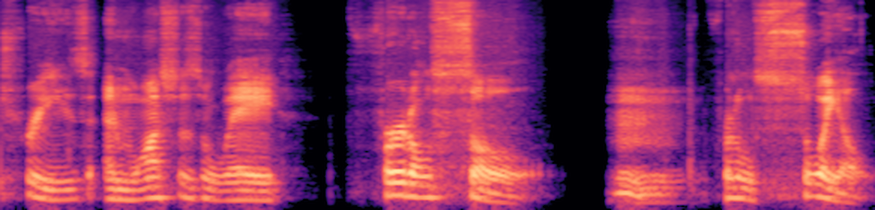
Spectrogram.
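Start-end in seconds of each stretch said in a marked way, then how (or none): none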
